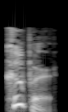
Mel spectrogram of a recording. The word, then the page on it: cooper: British English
